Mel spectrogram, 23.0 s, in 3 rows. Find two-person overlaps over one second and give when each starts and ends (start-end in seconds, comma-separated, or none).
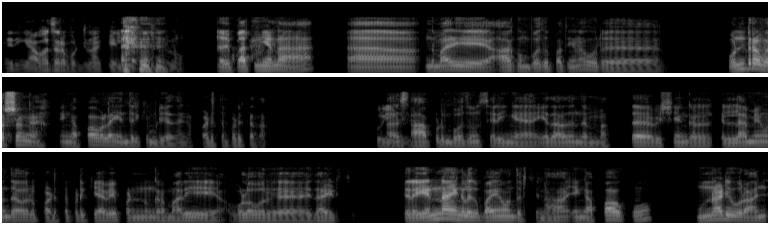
none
